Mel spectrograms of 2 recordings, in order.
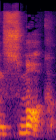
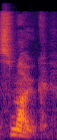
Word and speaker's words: Smok: Yeah, and we just went on the website the other day and found they're pronouncing it Smoke. Put a fucking E on the end.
